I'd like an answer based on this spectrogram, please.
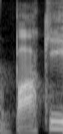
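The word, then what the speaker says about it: Bakke: that what's it called Baker Baki is that how do you say that Baki I believe yeah okay um explain what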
